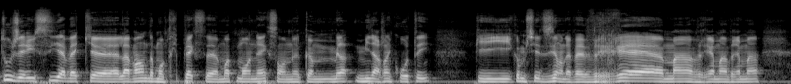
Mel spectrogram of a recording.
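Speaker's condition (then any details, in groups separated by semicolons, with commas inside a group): Stuttering and cluttering; lifelong, treated by Montréal speech therapist during pandemic; much improved, daily exercises continue, speaking faster after two weeks in Colombia; some words hard to get out, initial r blocks, very fast speech, words telescoped, unaware of speed; repeated words, prolonged sounds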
